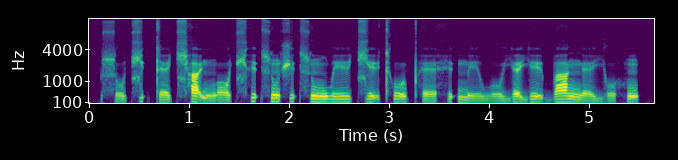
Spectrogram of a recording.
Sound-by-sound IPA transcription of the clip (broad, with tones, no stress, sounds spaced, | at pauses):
s o˨ t͡ɕ ɪ˦ ʔ t ɛ˨ t͡ɕʰ a̰˦˨ ɪ̯ ŋ ɔ˨ t͡ɕʰ ɪ˦ ʔ s ũ˦˨ ʃ ɪ˦ ʔ s ũ˦ w e˦ ɪ̯ t͡ɕ ḛ˦˨ ɪ̯ tʰ o̰˦˨ ʊ̯ pʰ ɛ˨ h ɪ˦ ʔ m e˨ w o˨ j ɛ̰˦˨ j ḛ˦˨ ɪ̯ b ä˦ ŋ ɛ˨ j o˨ h ũ˦˨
